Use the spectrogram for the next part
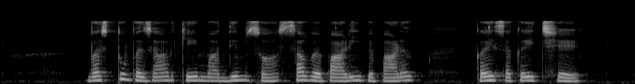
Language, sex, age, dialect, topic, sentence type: Maithili, female, 25-30, Southern/Standard, banking, statement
